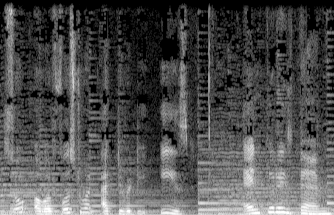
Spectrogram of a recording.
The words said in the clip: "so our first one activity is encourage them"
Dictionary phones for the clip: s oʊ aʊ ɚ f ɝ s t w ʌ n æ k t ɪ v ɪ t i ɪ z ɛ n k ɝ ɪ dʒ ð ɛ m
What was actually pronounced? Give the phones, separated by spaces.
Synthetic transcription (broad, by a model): s oʊ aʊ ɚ f ɝ s t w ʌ n æ k t ɪ v ɪ t i ɪ z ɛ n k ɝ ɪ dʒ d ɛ m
